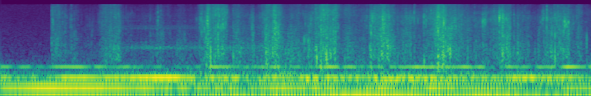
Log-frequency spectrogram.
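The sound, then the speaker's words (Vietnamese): Slow footsteps approach from behind, soft repeated steps over a steady low hum, fairly faint and evenly paced with no talk. “đằng sau lưng của Chiến có tiếng bước chân chậm chậm đi đến.”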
